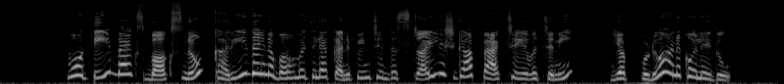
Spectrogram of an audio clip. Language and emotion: Telugu, surprised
